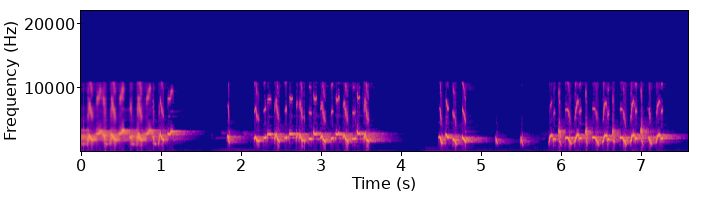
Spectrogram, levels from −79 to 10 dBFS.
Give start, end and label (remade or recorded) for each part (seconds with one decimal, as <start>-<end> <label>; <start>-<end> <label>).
0.0-0.9 remade; 0.9-7.6 recorded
